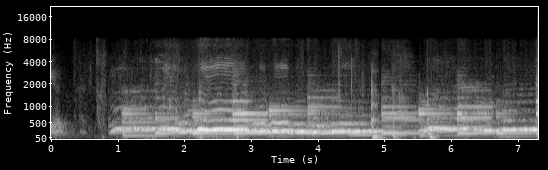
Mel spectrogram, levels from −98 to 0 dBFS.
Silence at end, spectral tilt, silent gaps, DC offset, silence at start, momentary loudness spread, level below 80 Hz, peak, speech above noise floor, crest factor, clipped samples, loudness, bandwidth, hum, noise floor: 0 s; -10 dB/octave; none; under 0.1%; 0 s; 14 LU; -48 dBFS; -4 dBFS; 39 dB; 14 dB; under 0.1%; -18 LUFS; 4.1 kHz; none; -57 dBFS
